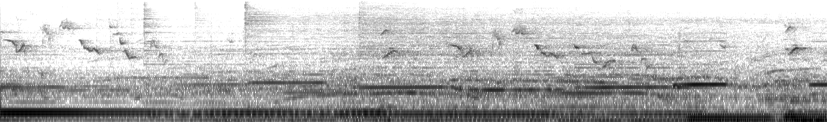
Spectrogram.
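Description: Live band playing a slow song: held keyboard and bass notes changing chord every second or so, with a melody line above and short high chirping glides scattered over the top.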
